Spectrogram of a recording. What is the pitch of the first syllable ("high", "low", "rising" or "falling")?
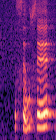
rising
